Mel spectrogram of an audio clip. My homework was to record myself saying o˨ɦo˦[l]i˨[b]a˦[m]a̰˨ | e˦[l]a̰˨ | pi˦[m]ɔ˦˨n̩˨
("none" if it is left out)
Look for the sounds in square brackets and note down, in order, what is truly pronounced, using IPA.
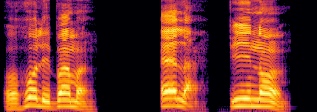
l, b, m, l, n

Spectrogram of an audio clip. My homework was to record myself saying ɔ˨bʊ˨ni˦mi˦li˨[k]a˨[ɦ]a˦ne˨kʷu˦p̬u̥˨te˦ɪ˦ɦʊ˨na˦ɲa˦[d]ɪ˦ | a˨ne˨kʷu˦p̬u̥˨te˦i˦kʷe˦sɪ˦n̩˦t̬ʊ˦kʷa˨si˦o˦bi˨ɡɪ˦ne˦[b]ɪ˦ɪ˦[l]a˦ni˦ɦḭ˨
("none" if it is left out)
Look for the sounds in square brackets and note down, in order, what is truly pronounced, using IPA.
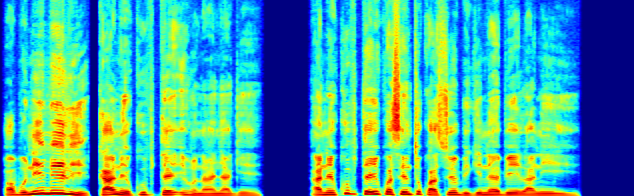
k, none, ɡ, b, l

